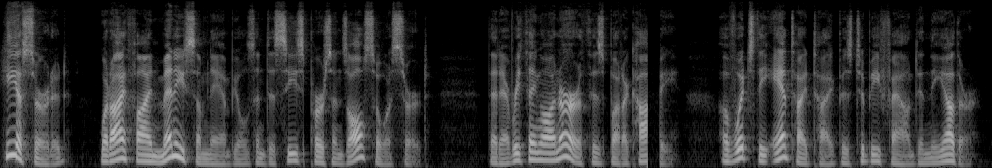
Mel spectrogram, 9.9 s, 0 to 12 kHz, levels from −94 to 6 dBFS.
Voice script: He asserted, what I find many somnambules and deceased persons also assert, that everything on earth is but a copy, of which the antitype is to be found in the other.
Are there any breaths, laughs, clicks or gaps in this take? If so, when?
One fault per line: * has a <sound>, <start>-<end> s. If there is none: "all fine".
* has a dropout, 6.5-6.6 s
